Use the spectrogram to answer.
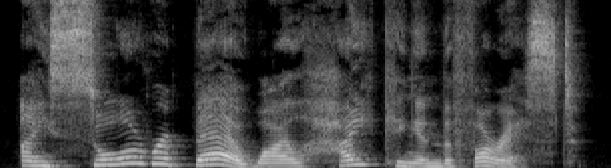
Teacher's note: This is an intrusive R. This is something that typically happens with British English speakers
